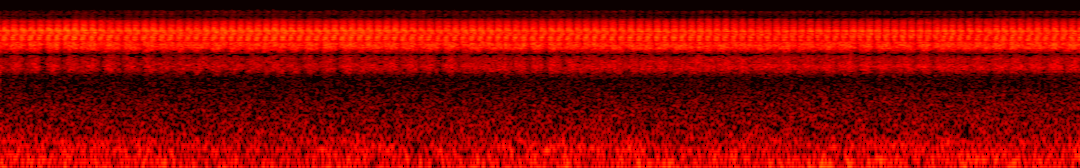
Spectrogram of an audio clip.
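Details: A chorus of cicadas in nature keeps up a steady, shrill, sizzling drone with a quick throbbing pulse throughout, unbroken and without other noticeable sounds.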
